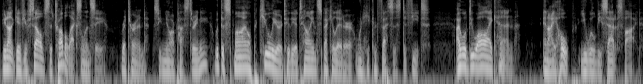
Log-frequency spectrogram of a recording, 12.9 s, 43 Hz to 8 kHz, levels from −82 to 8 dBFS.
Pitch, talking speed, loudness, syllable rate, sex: 100 Hz, 165 wpm, -21 LUFS, 5.2 syllables/s, male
